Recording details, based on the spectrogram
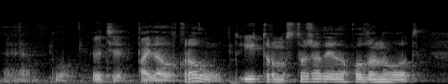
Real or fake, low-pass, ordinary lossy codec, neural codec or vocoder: real; 7.2 kHz; none; none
